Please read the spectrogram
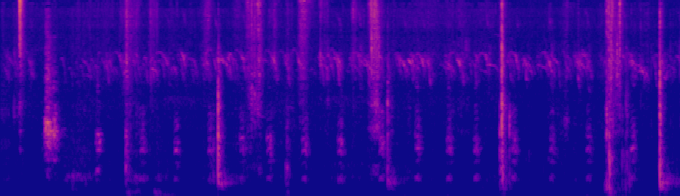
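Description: Domestic chickens clucking, under a continuous high twittering, with several sharp knocks scattered through.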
